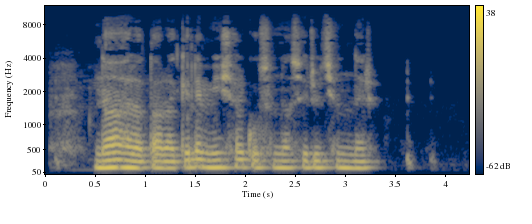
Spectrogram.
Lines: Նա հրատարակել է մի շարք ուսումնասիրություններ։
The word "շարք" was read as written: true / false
true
